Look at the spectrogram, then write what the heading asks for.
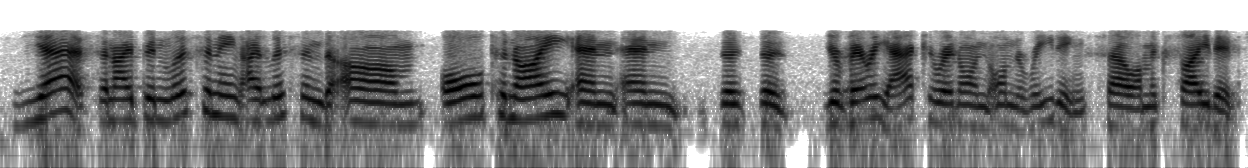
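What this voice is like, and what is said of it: Philadelphia accent. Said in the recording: “I love your accent... My family is from Philly... I know the accent very well.”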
